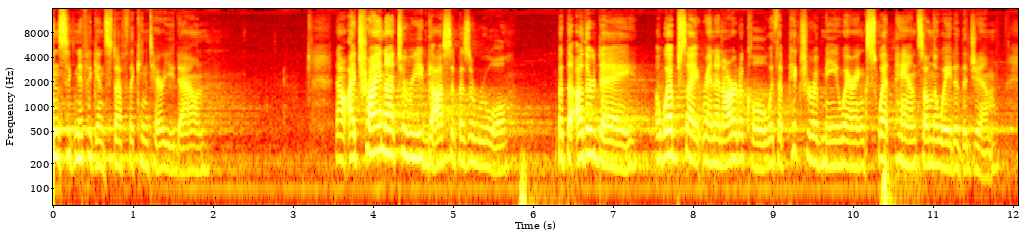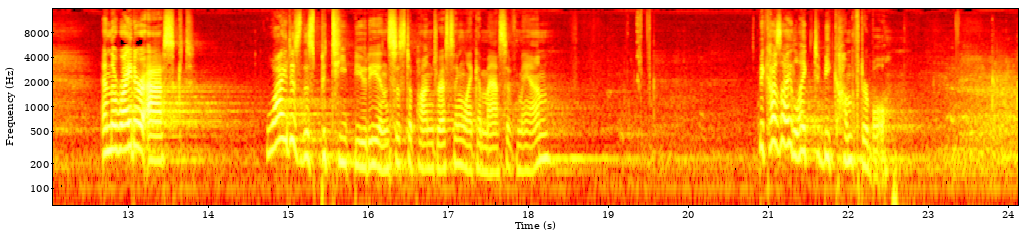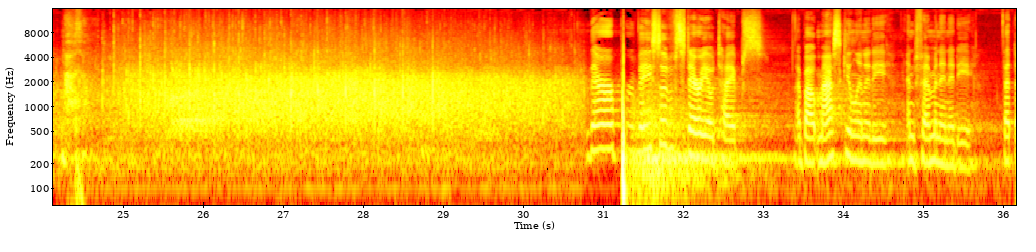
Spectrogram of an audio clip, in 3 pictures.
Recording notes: speech at the Human Rights Campaign Foundation’s Time To THRIVE conference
